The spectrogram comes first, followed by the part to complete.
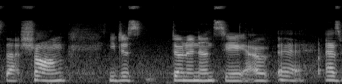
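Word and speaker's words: Shang: go little intro so the Shong Dynasty I'll pronounce that Shong you just don't enunciate as we do in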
